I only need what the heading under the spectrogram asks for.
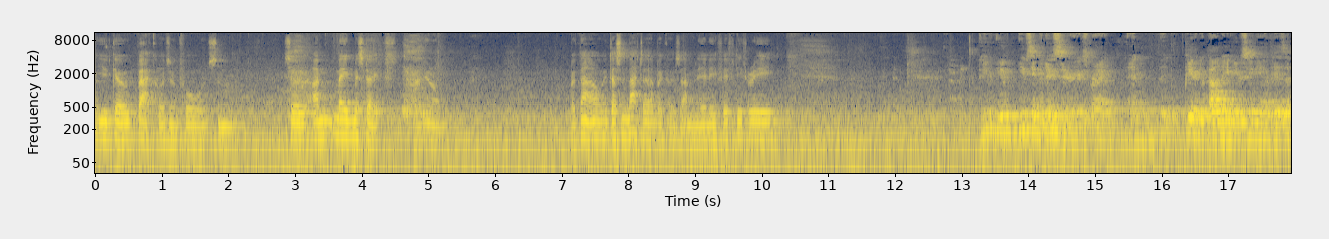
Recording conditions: live audience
